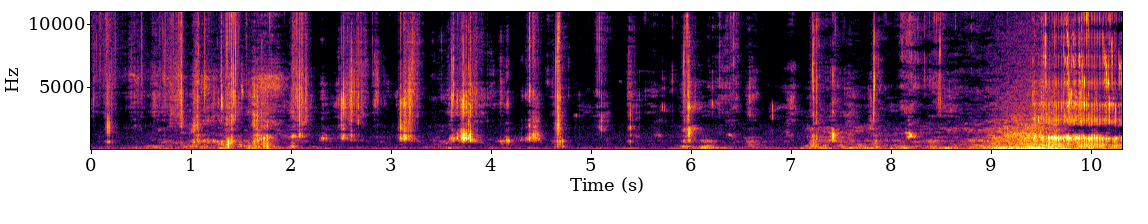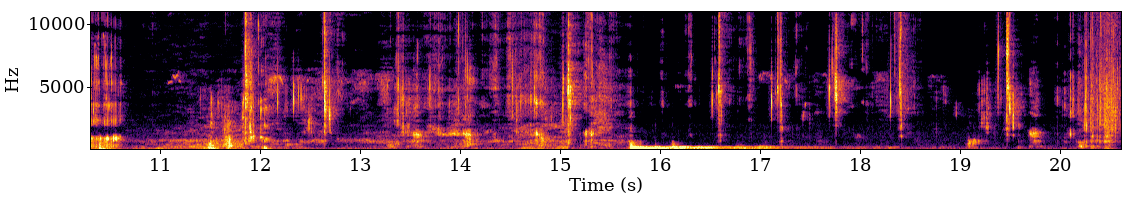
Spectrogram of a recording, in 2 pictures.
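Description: A person biting and chewing brown bread with strawberry jam, in many short crunching clicks, with a long sip of tea from a mug about halfway through. A short low sound comes about three quarters of the way in.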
